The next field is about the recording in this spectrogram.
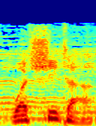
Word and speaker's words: Washita: There's another way I could pronounce this, but I'm not going to. It's spelled W-A-S-H-I-T-A. Wichita.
